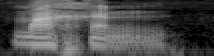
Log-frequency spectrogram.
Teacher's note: this en at the end of the verbs is pronounced syllabically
